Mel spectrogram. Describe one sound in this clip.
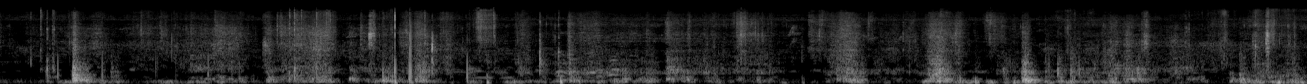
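Several men talk nearby outdoors, their voices overlapping.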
